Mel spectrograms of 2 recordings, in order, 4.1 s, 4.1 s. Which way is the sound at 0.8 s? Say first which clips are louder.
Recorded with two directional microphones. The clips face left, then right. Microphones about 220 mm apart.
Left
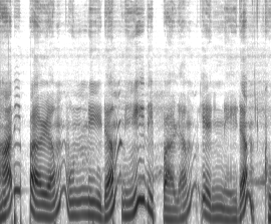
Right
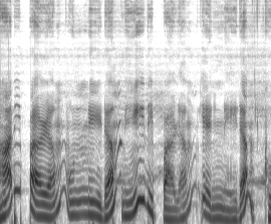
Left 3 dB; 30° left (ahead or behind).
